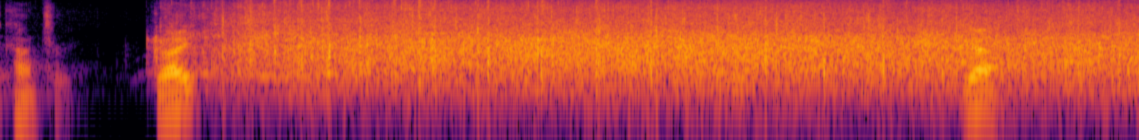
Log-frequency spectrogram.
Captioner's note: applause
